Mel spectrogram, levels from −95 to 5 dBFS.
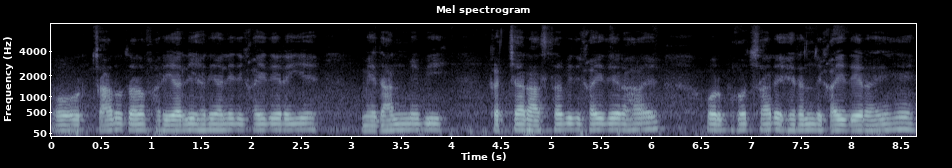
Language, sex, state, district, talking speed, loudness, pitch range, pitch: Hindi, male, Goa, North and South Goa, 180 wpm, -31 LUFS, 105-115 Hz, 115 Hz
